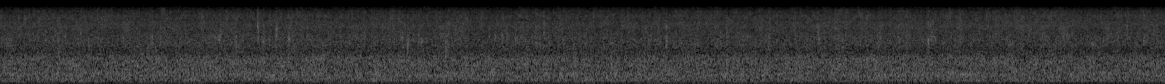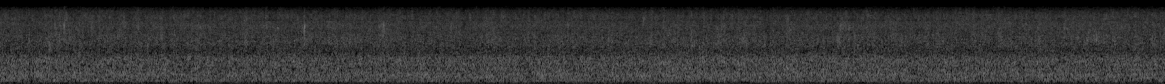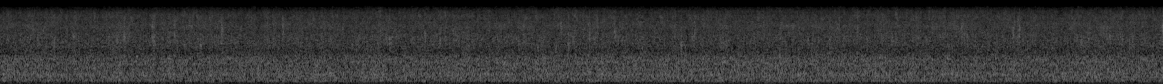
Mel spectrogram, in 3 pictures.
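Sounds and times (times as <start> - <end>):
light rain: 0.0 - 34.9.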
